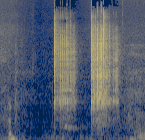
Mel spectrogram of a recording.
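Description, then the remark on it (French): Dice clatter and tumble across a hard surface in two quick rattling bursts, one right after the other, in a dice-throwing game, with no talking. “Tu es le grand vainqueur du jeu lancé de dés.”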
